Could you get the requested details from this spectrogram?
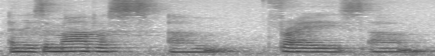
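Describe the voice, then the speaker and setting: A woman giving a Buddhist dharma talk as a meditation teacher, speaking gently and reflectively, with soft laughs and small hesitations. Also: fairly low pitch, level tone, slow, gravelly. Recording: roomy hall with faint background noise.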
